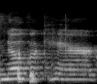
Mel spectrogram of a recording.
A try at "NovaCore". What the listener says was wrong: Nova Core, like hardcore, like not care.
